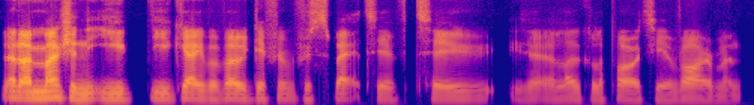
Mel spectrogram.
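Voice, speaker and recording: A male podcast host asks his guest conversational, prompting questions. His voice sits fairly low. The recording is close and dry. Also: level tone, quick pace, sharp tone, smooth, no echo. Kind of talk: interview questions.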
